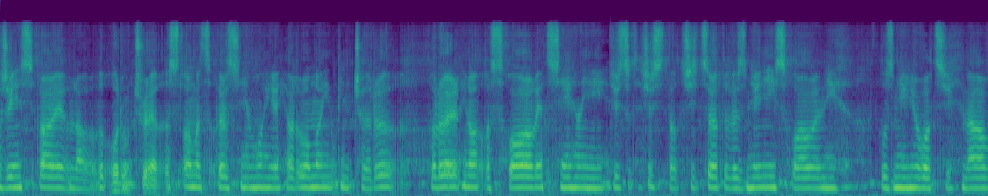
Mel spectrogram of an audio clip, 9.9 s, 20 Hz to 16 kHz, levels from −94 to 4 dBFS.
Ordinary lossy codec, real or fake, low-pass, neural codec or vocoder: AAC, 64 kbps; fake; 9.9 kHz; autoencoder, 22.05 kHz, a latent of 192 numbers a frame, VITS, trained on many speakers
